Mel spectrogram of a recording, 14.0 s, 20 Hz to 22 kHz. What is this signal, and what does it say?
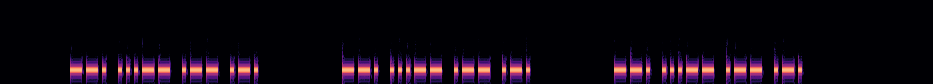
Morse code, heard as a keyed tone, about 20 wpm, 690 Hz. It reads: G3WR G3WR G3WR
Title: DXCC-100 Call Signs - 4 Characters - Repeated 3x - 20wpm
